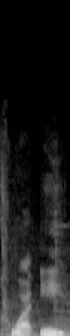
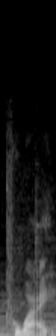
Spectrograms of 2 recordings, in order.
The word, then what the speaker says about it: kawaii: so let's pause and look up what exactly kawaii art is and yes it's pronounced kawaii not kawaii the japanese concept of kawaii is best translated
